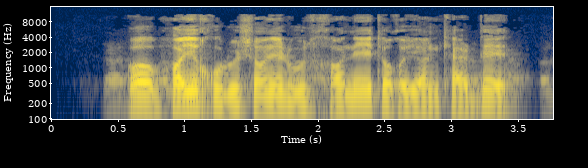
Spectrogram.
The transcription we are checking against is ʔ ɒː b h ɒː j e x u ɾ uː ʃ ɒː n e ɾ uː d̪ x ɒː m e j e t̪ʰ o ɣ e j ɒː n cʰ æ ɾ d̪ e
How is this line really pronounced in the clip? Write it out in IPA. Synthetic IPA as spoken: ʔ ɒː b h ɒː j e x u ɾ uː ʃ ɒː n e ɾ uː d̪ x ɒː n e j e t̪ʰ o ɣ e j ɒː n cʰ æ ɾ d̪ e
